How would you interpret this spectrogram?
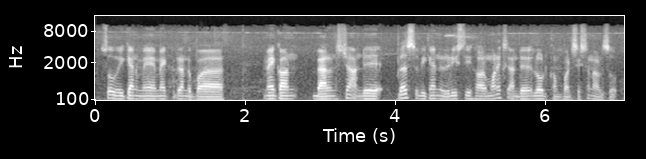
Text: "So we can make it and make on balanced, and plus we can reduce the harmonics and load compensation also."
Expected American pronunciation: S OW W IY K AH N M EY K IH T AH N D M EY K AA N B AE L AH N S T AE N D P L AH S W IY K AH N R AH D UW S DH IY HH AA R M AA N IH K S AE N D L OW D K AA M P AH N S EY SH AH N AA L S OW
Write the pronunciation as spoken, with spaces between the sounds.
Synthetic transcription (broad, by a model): S OW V IY K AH N M EY K IH T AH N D M EY K AA N B AE L AH N S T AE N D P L AH S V IY K AH N R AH D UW S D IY HH AA R M AA N IH K S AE N D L OW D K AA M P AH N S EY SH AH N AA L S OW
